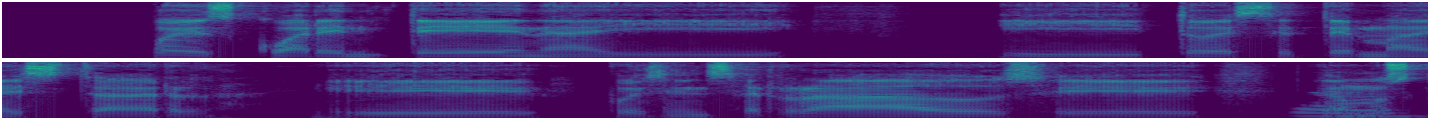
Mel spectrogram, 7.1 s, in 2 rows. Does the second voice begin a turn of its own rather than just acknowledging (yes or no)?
no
